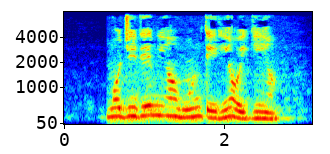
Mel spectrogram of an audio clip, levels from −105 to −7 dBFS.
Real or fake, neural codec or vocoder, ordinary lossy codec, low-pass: real; none; AAC, 48 kbps; 7.2 kHz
